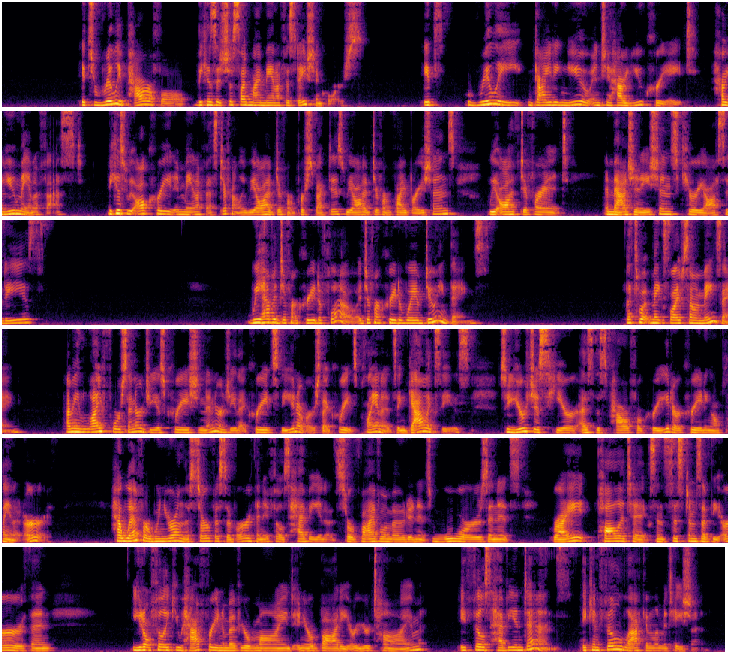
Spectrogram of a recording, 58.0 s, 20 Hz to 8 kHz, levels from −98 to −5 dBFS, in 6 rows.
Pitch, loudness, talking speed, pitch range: 170 Hz, -23 LUFS, 155 wpm, 150-205 Hz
